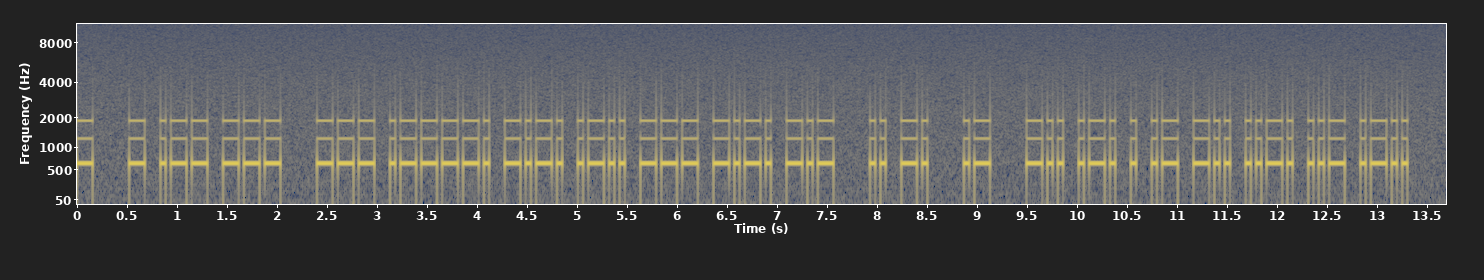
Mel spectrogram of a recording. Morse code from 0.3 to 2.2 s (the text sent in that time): TWO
